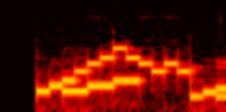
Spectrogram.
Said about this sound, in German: Das ist dieses Festnetztelefon von der Telekom. Ja, ist also einfach dieses, dieses Gigaset.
